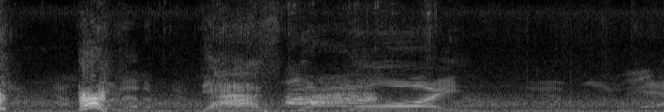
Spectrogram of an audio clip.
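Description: A dog growls and snarls while biting.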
